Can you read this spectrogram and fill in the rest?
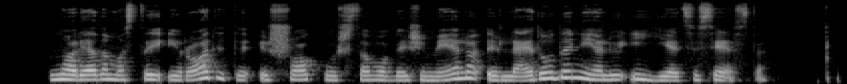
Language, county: Lithuanian, Šiauliai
